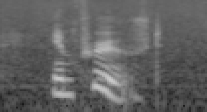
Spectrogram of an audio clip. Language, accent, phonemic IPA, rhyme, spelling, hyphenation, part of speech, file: English, US, /ɪmˈpɹuːvd/, -uːvd, improved, im‧proved, adjective / verb, En-us-improved.ogg
- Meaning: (adjective) That has been made better; enhanced; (verb) simple past and past participle of improve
